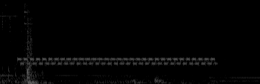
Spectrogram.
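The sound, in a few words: telephone ringing in the video game Hellmart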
